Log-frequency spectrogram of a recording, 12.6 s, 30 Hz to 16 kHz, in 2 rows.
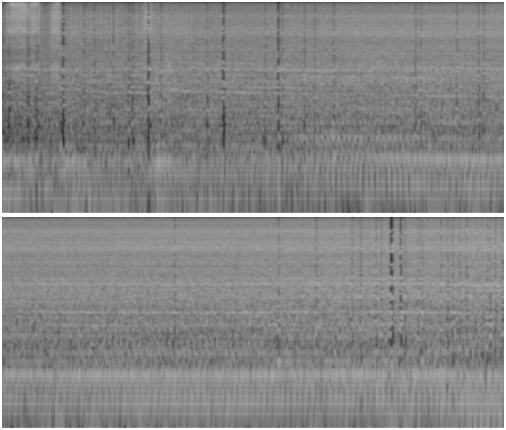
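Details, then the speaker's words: First start after a Quadrajet carburetor rebuild, with the idle screw backed off: a fast, steady idle that keeps creeping up, with a faint lifter tick on top. Idle is too high. "okay still idling way too high i've got the idle screw backed off and i hear a lifter tapping a little that might fix itself once it runs for a good 10 minutes or so"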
